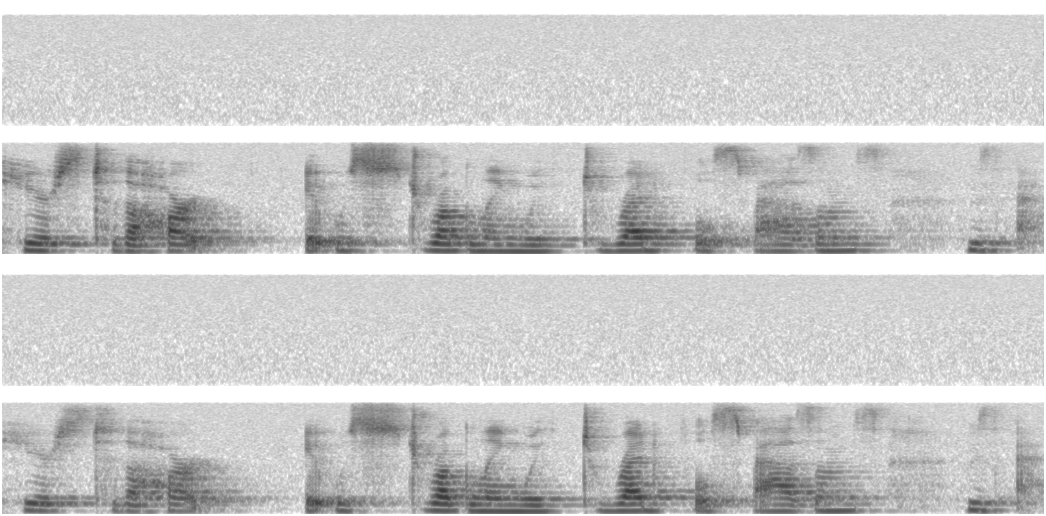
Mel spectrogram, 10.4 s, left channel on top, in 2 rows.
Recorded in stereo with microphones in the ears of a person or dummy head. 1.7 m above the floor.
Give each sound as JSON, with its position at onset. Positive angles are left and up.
{"t": 5.2, "sound": "a woman speaking", "side_deg": 30, "distance_m": 1.9}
